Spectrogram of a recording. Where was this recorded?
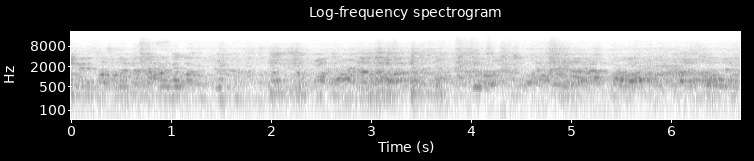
in a restaurant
